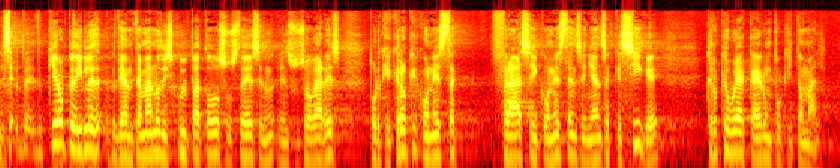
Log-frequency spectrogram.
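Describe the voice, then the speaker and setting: A man's voice: medium pitch, sharp tone. A man preaching a sermon. He tells stories and repeats his key phrases for emphasis. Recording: long hall reverb.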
